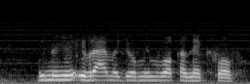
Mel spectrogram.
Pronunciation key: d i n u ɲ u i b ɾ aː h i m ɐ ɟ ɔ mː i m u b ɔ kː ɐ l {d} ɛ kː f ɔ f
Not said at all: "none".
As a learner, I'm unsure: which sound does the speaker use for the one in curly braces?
n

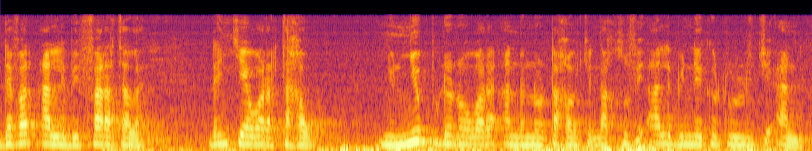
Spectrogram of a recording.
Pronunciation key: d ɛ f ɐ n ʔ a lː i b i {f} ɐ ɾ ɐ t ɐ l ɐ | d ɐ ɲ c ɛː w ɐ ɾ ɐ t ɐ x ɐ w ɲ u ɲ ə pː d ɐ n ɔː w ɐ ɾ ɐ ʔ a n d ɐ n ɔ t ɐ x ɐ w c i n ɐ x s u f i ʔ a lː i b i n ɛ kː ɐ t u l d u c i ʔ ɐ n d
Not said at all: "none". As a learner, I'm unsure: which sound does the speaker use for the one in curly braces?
f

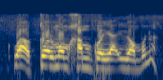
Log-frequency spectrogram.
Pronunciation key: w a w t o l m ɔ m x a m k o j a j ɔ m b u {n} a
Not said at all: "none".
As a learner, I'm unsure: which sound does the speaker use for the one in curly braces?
n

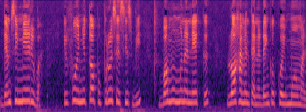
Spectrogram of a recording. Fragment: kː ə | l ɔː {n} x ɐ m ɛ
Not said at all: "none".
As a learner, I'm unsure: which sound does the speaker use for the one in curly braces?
none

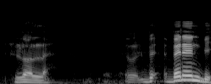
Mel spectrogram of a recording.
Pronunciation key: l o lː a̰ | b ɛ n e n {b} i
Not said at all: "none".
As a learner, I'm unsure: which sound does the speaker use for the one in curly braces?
b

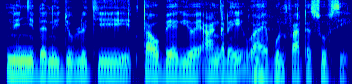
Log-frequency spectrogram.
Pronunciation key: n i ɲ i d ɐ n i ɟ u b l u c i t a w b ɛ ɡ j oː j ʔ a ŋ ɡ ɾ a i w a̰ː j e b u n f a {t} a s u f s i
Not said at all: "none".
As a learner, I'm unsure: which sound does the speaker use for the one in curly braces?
t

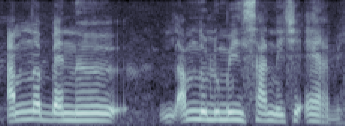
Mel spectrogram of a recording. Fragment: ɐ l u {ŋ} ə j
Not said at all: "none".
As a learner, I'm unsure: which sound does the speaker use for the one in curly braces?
m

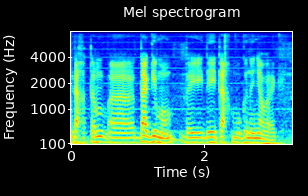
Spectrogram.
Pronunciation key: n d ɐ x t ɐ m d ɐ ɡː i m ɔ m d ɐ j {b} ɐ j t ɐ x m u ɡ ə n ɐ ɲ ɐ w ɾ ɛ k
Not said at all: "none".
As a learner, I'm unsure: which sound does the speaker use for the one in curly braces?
d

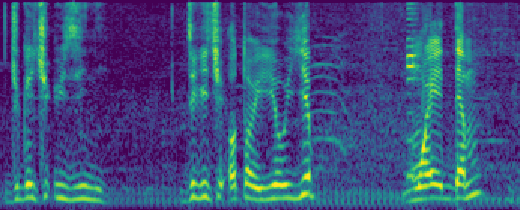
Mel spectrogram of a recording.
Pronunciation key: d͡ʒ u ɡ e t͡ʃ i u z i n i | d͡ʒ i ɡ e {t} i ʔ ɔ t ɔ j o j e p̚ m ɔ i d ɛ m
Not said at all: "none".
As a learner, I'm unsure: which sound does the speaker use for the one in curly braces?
t͡ʃ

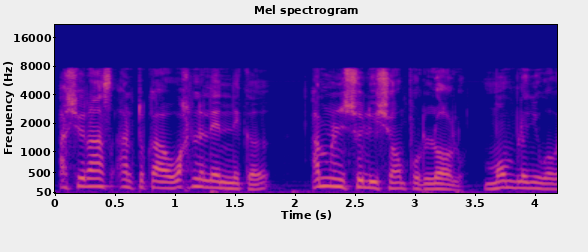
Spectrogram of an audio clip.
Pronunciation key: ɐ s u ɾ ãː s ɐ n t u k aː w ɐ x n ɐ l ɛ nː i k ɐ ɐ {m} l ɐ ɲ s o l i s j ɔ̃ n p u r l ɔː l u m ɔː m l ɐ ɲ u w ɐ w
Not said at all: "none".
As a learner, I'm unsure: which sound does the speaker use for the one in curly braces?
m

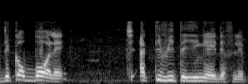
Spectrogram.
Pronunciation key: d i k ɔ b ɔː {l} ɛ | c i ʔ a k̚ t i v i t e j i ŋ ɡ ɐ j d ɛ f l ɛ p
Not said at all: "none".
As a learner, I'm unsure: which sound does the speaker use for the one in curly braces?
l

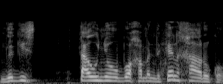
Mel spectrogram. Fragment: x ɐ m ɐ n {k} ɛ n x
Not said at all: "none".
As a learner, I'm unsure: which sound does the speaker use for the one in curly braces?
k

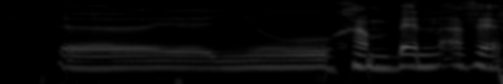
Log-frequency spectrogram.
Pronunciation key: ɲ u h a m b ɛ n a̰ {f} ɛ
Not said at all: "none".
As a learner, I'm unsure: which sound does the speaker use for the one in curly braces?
f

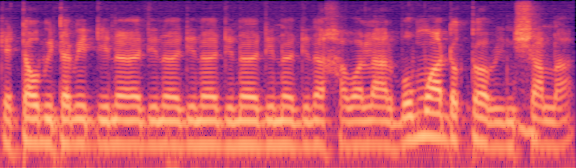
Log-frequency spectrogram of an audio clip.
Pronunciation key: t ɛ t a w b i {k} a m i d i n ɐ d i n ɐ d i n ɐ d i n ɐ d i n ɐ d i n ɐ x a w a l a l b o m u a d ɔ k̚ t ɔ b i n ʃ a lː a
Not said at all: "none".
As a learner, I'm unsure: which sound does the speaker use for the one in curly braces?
t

